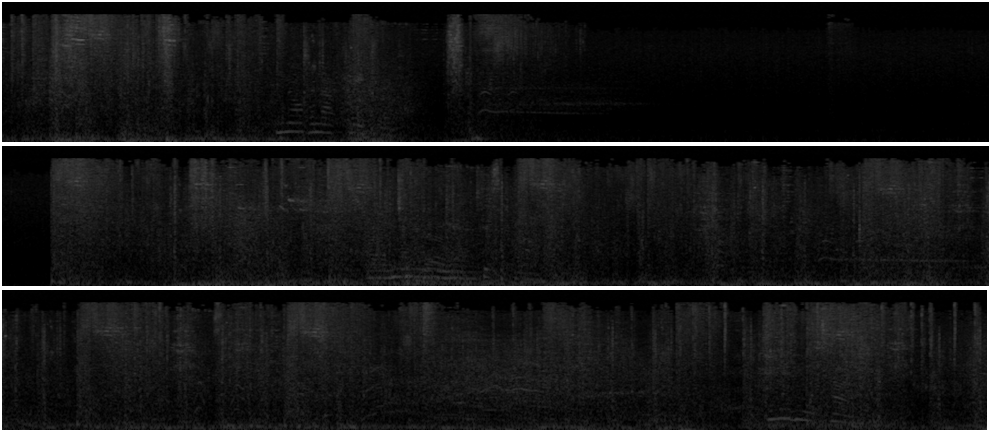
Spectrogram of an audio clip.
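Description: Fiery explosions boom and crackle in rapid bursts.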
